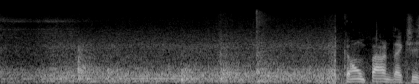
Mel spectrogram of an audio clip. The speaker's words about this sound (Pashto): خو اخر هغه ټرین ته اوچت شو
